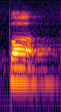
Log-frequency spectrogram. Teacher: बा बोलने में दोनों ओठ मिल रहे हैं, तो ओष्ठ ध्वनि है।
